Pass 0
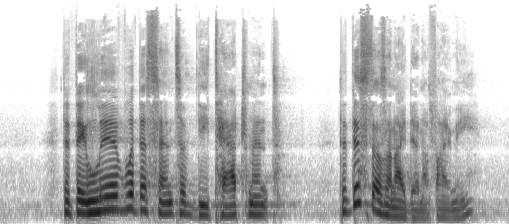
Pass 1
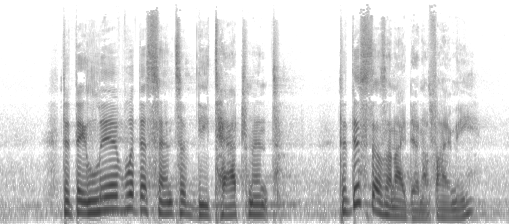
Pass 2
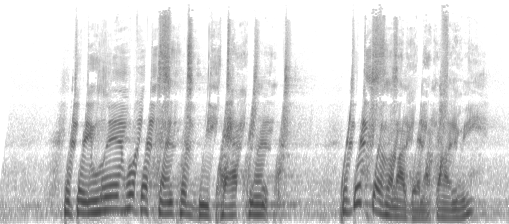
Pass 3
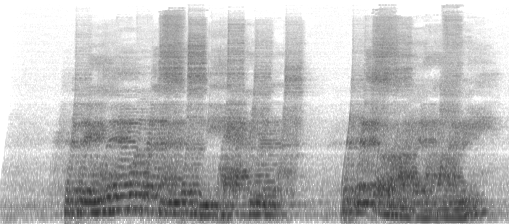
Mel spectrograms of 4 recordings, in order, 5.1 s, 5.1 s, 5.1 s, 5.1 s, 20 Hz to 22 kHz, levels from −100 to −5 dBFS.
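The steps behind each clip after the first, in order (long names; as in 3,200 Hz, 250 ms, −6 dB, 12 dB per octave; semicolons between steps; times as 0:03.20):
downward compressor 2 to 1, threshold −38 dBFS, peak gain reduction 13 dB
all-pass dispersion highs, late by 125 ms, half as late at 1,800 Hz; brickwall limiter −27.5 dBFS, peak gain reduction 7.5 dB
reverb whose tail is shaped and stops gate 170 ms flat, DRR −5.5 dB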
